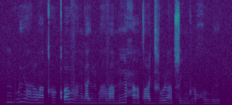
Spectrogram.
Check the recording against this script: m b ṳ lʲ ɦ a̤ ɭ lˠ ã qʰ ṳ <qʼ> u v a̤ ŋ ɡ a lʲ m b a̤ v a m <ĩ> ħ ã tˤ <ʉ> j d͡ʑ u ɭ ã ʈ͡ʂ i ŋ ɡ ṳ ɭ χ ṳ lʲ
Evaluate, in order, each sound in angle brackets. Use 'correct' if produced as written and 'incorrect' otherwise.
correct, correct, incorrect

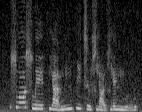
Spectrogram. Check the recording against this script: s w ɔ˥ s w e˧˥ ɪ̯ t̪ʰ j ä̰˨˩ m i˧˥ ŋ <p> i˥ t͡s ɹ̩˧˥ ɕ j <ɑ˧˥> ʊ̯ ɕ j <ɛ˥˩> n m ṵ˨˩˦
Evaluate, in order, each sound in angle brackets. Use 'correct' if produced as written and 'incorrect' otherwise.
correct, incorrect, correct

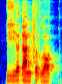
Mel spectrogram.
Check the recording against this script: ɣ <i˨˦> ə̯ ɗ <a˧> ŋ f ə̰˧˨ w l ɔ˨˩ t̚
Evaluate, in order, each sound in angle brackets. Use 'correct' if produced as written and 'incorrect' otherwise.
correct, incorrect

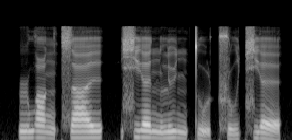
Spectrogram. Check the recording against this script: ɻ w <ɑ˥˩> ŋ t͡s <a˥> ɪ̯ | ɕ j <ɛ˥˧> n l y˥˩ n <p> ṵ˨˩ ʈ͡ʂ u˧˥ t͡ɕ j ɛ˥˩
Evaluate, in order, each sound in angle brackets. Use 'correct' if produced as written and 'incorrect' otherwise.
correct, correct, correct, incorrect

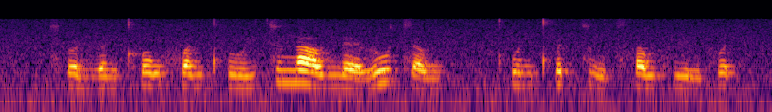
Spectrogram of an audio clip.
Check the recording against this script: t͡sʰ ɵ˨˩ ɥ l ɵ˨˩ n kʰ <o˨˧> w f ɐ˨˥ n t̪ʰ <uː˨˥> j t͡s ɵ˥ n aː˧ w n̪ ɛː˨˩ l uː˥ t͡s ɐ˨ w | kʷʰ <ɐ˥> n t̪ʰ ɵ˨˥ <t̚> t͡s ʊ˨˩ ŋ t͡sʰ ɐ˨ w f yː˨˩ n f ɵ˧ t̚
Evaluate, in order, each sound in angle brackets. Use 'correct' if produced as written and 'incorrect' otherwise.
correct, correct, incorrect, correct

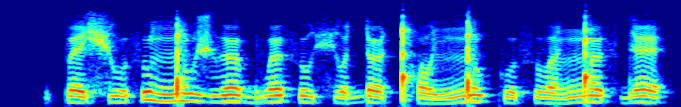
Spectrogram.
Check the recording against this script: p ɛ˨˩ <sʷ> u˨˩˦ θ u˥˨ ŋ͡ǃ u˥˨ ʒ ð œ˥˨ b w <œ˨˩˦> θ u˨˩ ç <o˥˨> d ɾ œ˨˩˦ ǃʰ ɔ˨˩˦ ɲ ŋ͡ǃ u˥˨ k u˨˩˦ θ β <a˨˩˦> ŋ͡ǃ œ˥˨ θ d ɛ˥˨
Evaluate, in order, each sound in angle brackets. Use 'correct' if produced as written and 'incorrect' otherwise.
incorrect, incorrect, incorrect, incorrect

